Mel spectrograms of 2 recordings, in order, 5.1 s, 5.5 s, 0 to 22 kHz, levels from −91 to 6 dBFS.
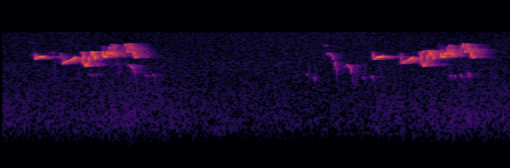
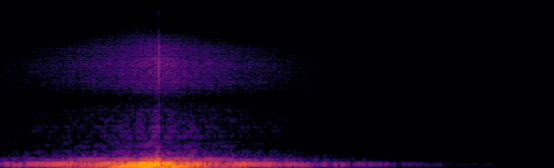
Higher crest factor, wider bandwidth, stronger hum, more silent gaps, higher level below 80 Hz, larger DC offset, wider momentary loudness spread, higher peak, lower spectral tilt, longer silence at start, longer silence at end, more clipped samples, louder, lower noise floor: about the same, 18 dB vs 20 dB; first, 10 kHz vs 7 kHz; neither; neither; second, under -90 dBFS vs -28 dBFS; neither; second, 21 LU vs 25 LU; second, -16 dBFS vs -6 dBFS; second, 11 dB/octave vs -8 dB/octave; about the same, 0.35 s vs 0.35 s; second, 0.25 s vs 2.85 s; neither; second, -29 LUFS vs -22 LUFS; second, -65 dBFS vs under -90 dBFS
